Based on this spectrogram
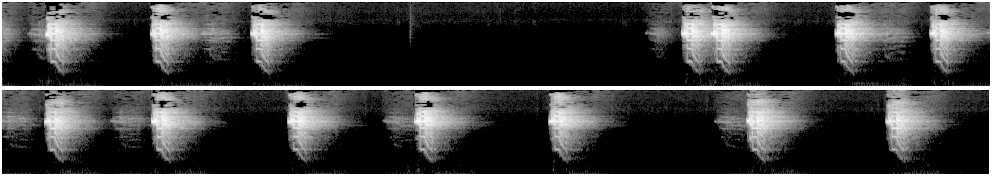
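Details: Zebra finch giving short, loud, nasal, buzzy calls: three in quick succession, a pause of about three seconds, then about ten more spaced roughly a second apart, with silence between them.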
